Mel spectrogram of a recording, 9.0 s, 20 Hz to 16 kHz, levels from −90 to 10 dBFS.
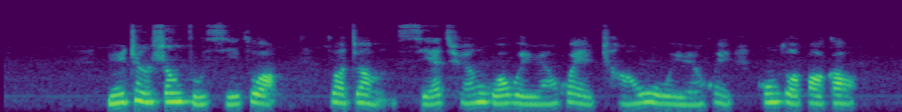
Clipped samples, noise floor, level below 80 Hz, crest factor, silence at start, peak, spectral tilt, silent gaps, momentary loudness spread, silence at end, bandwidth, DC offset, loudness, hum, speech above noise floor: under 0.1%; -62 dBFS; -62 dBFS; 16 dB; 1.1 s; -2 dBFS; -7 dB/octave; none; 14 LU; 0.5 s; 7.8 kHz; under 0.1%; -17 LUFS; none; 46 dB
